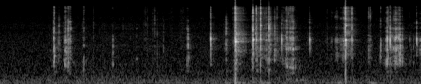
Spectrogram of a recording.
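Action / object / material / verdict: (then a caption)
scrape / dry soap bar scraped with a metal blade / soap / none. A metal utility-knife blade scrapes and shaves the surface of a palm-sized, solid, dry, old purple lavender soap bar held in one hand, curling shavings off into a pile. Irregular short, dry, crisp scraping bursts come in quick clusters, bright and high with almost no low end, and each cuts off sharply.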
